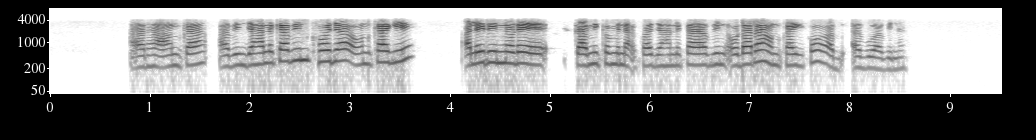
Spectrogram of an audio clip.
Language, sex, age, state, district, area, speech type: Santali, female, 30-45, Jharkhand, Seraikela Kharsawan, rural, conversation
